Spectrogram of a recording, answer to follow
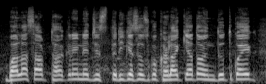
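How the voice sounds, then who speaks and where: A man's voice: very high voice, level tone, racing. A man working as an interviewer, putting wordy, conversational news questions and rephrasing as he goes.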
